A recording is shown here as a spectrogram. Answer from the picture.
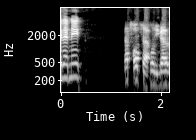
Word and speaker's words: Holzapfel: His name is Nate Holzapfel. How do you say that, Nate? That's Holzapfel.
